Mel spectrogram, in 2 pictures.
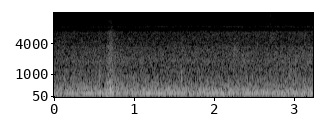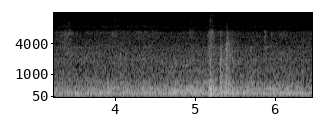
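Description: Steady low hum of shop refrigeration, with a click about a second in and a louder knock near the end as a glass-door display cooler is pulled open.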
